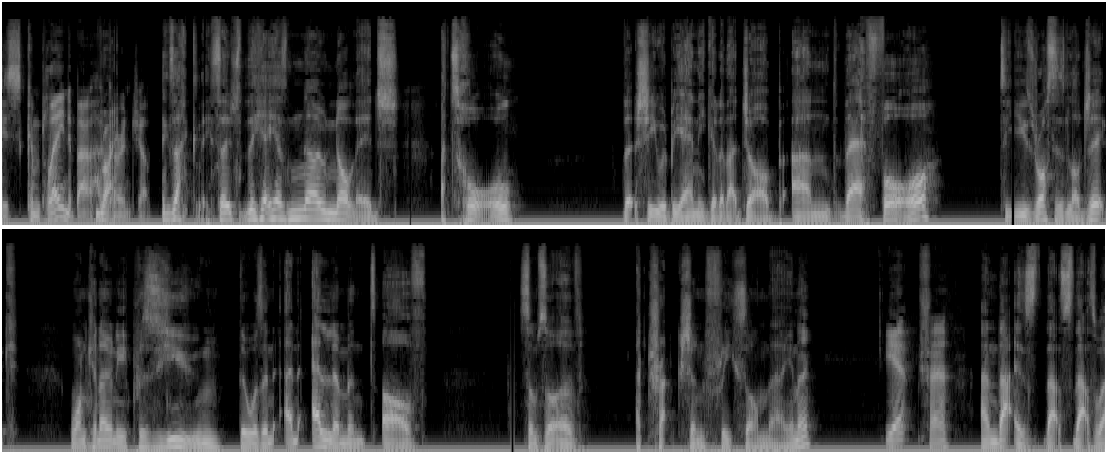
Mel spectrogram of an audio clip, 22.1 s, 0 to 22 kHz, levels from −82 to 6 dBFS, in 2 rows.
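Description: Speech, with a steady 50 Hz mains hum throughout, strong at roughly 10 dB below the speech, from a ground loop or nearby transformer coupling the power line into the signal. Gaps at a join of encoded pieces recur every 6 s: 22 ms at 4.07 s between "he has no knowledge" and "at all", 34 ms from 10.09 to 10.12 s after "therefore to", and 34 ms from 16.12 to 16.16 s before "some sort of attraction". Separately encoded segments were joined untrimmed, leaving each encoder's start delay and final-frame padding in place.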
